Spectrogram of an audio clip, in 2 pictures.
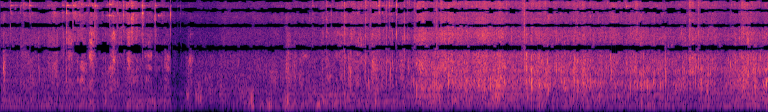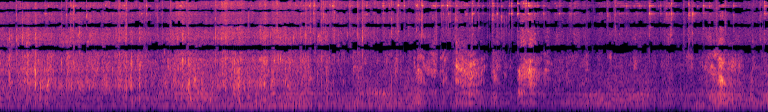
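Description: Dogs splashing as they swim through pond water, then near the end a few short dog yips and whines as the dogs play.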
